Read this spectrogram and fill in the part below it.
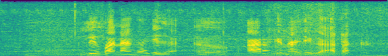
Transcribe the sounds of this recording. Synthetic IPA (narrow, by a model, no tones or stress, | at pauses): lefanaŋɡad͡ʒɛɡa̰ | aɾakɪnad͡ʒɛɡa̰ʔa̰tak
